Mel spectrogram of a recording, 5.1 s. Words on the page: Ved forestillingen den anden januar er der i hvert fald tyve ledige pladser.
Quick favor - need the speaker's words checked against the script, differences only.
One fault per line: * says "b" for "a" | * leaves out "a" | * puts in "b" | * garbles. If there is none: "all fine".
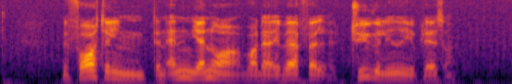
* says "var" for "er"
